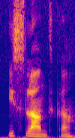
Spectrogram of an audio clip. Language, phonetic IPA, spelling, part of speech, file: Polish, [isˈlãntka], Islandka, noun, Pl-Islandka.ogg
